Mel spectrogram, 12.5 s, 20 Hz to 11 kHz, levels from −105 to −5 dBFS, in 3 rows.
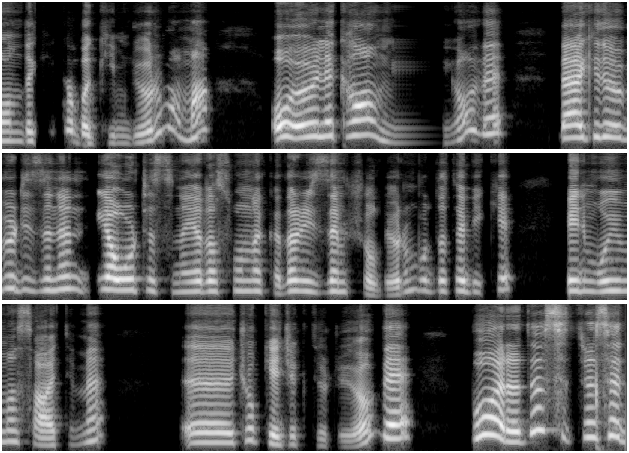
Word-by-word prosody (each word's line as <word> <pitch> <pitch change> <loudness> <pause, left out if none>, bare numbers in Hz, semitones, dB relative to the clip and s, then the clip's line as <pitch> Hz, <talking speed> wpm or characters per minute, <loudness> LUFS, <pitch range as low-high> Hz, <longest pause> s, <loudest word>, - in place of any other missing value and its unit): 10 210 0 -4
dakika 205 +1 -7
bakayım 160 -2 -5
diyorum 195 - -4
ama 455 - -2 0.4
o 300 - +6
öyle 310 +3 +5
kalmıyor 305 - 0 0.5
ve 365 +1 -3 0.4
belki 280 +2 +5
de 290 - +1
öbür 280 0 -2
dizinin 250 +1 -5
ya 255 -2 +8
ortasına 235 -4 -2
ya 220 0 0
da 225 - 0
sonuna 230 0 -7
kadar 230 0 -1
izlemiş 220 0 -4
oluyorum. 425 - -7
Burada 230 -1 -7
tabii 225 -3 -4
ki - - -9 0.4
benim 225 -2 +1
uyuma 235 +1 -2
saatimi, 170 - -4 0.6
eee, 215 0 +2
çok 265 +2 -8
geciktiriyor 195 - -4
ve 310 +2 +6 0.4
bu 385 +4 +6
arada 315 - +7
strese 350 -6 0
235 Hz, 165 wpm, -23 LUFS, 215-300 Hz, 0.6 s, ya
